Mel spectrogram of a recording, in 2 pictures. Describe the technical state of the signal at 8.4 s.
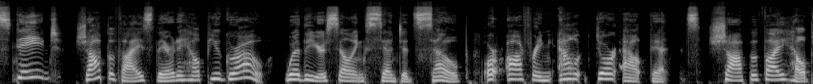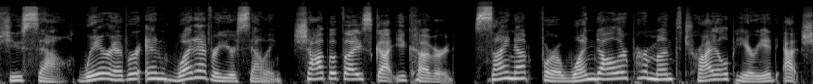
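At 8.4 s the speech is inside a jitter buffer slow-down running from 7.81 to 8.65 s. The receiver was rebuilding its reserve by repeating single pitch periods. Playback drops to about 96% speed, adding 43 ms. Sounds stretch slightly while pitch stays unchanged.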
